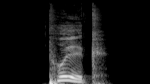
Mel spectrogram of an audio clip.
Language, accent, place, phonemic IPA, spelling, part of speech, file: German, Germany, Berlin, /pʊlk/, Pulk, noun, De-Pulk.ogg
- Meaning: 1. an unorganized group of people, typically between ±7 and 100; a mob, but not necessarily aggressive 2. main group of competitors in a race, e.g. of cycling or long-distance running; peloton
